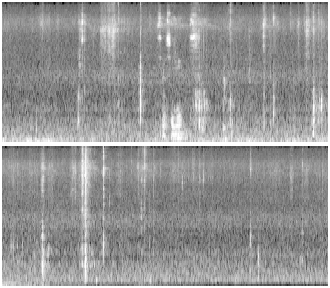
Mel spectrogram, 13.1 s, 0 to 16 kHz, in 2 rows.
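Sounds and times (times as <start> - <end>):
low rumble: 0.0 - 10.9
footsteps crunching on gravel: 3.8 - 8.5.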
